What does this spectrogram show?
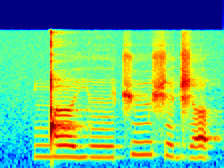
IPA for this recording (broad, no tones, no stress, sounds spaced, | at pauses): ŋ͡ǃ œː j ɪː t͡ʃ yː ʃ ə d͡ʒ ɐ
